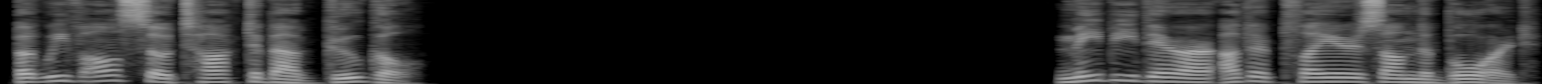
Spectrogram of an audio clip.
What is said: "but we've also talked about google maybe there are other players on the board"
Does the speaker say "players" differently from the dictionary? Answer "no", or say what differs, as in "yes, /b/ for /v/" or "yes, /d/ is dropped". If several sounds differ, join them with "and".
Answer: no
